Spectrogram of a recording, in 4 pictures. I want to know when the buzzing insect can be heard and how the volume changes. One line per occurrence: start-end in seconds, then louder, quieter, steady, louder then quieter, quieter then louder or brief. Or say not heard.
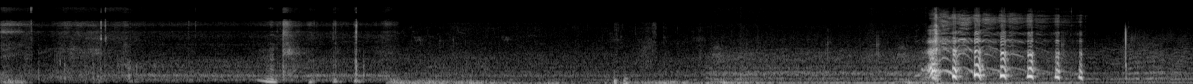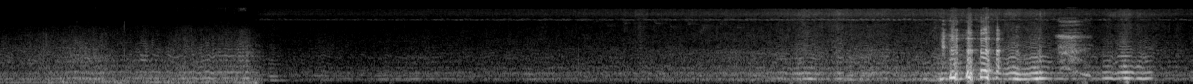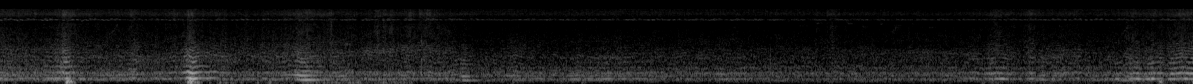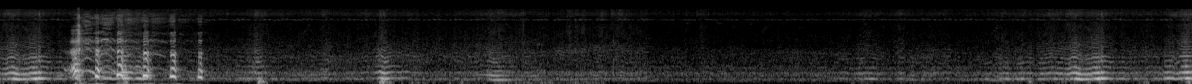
0.0-47.6 louder then quieter.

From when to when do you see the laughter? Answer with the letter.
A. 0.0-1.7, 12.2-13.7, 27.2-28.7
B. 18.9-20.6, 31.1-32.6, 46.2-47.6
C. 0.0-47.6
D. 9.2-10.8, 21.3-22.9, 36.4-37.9
D.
